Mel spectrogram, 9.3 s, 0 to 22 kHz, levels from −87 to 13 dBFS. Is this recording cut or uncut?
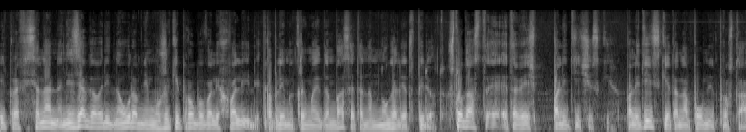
cut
